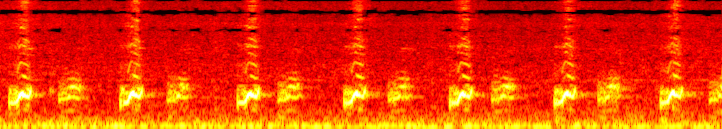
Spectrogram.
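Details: White-breasted waterhen, a young captive-raised decoy bird, calling in an intense contest with a wild bird: low throaty notes in pairs, repeated about twice a second, seven pairs in a steady rhythm.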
